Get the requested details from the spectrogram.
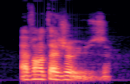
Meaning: feminine singular of avantageux
- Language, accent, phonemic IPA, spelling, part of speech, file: French, Canada, /a.vɑ̃.ta.ʒøz/, avantageuse, adjective, LL-Q150 (fra)-avantageuse.wav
